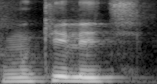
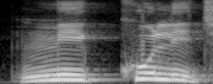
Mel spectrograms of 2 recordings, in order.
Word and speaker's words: Mikulich: Um, Mikulich. Okay. Sorry, I was pronouncing your name wrongly earlier. I was pronouncing your names wrongly.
